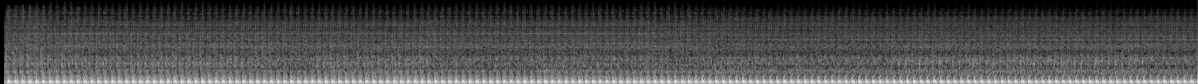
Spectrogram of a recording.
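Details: KTM Duke 125 at idle: a fast, very regular clatter on every beat from the left side of the engine, present with the clutch engaged and gone when the clutch lever is pulled. Cause unknown.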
